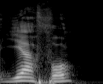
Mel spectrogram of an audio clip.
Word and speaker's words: Yafo: Tel Aviv, y fuimos a, como se pronuncia en hebreo, Yafo, que para nosotros que conocemos la escritura es Jope.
